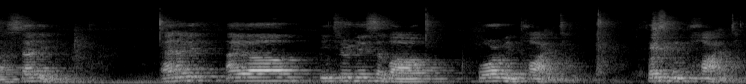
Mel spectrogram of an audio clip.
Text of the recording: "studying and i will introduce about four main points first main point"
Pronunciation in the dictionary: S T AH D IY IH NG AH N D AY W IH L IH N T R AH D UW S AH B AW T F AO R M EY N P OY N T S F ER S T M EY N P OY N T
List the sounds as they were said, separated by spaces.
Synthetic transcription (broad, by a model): S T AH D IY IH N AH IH AY W IH L IH N T R AH D UW S AH B AW T F AO R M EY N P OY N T F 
